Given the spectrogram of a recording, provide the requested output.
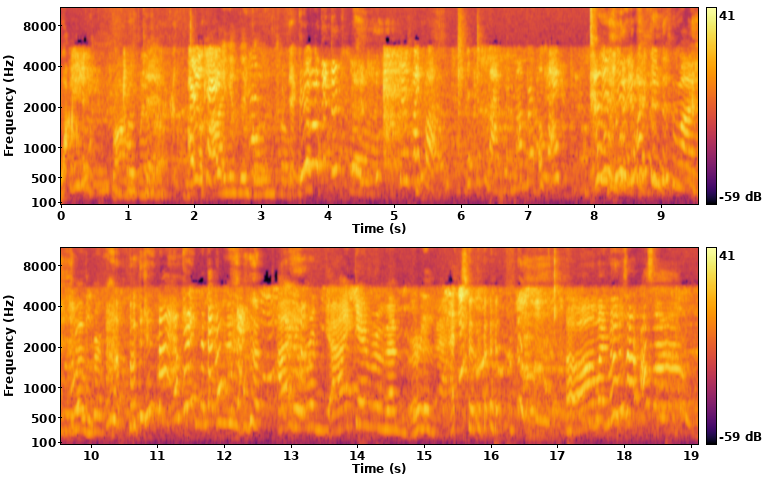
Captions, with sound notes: Wow. Ronald's moves are (yelling) (laughing) This is mine, remember. My okay, remember, okay? I heard yeah I can remember in the back. (laughing) Ah, my moves are awesome!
